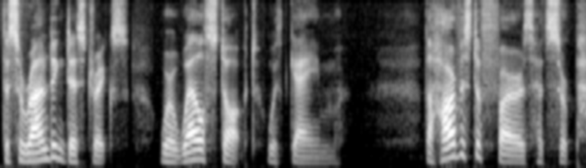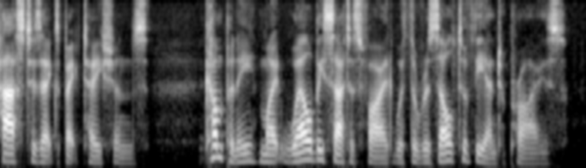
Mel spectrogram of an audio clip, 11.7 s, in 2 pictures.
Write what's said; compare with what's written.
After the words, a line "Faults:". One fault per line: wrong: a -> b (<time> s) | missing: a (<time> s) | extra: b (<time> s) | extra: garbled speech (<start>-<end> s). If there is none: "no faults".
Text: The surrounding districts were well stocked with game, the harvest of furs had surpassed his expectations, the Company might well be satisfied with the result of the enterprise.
The surrounding districts were well stocked with game, the harvest of furs had surpassed his expectations, the Company might well be satisfied with the result of the enterprise.
Faults:
no faults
